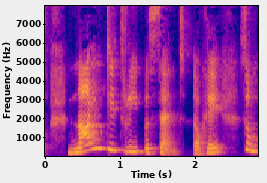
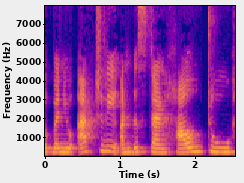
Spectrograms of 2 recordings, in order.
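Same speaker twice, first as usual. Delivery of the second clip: ordinary talk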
